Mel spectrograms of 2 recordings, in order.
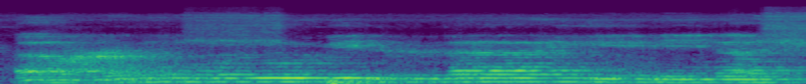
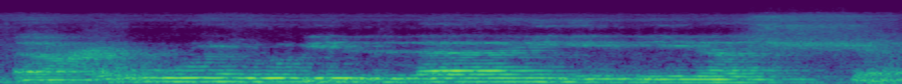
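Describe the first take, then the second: No difference in how they are said.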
